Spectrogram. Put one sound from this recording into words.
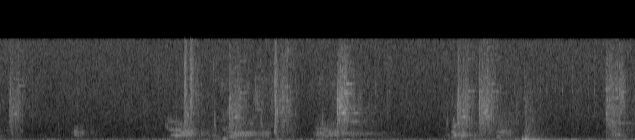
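Swords clash and clang.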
